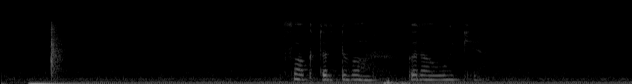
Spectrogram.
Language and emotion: Russian, sad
